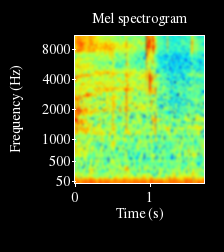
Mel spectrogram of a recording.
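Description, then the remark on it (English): Soft, irregular chewing: a few faint wet clicks and crunchy ticks spread over a couple of seconds, with a low steady hum underneath and no talking. “You guys talk amongst yourselves while I'm chewing.”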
